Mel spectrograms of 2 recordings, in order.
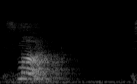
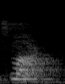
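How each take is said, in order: First: smart stretched out very slowly; slow demo. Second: Said in the usual way. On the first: Shown as a demonstration. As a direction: draw out smart as one long syllable. (Smart बहुत धीरे खींचकर) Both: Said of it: "जैसे बोलते देखिए".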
